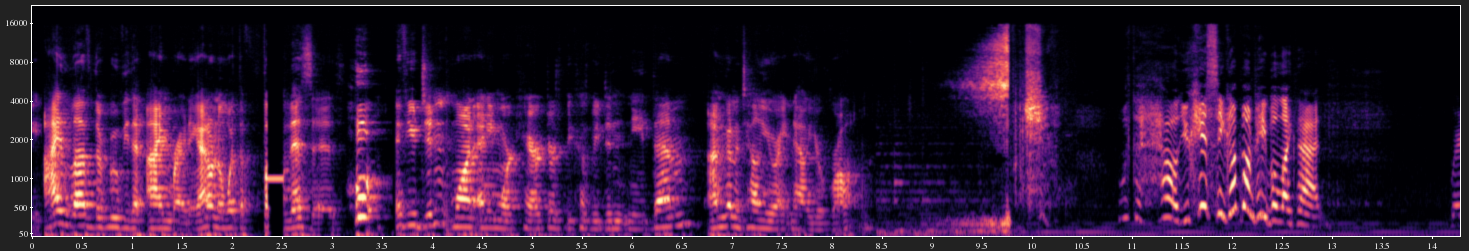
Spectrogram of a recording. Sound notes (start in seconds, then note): 2.7 beeps; 9.0 air swooshing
